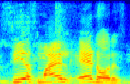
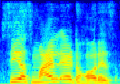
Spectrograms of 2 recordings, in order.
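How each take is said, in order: First: Slow reread. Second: Slow reading. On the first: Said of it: "rereading the line". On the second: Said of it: "reading the text aloud". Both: Shown as a demonstration.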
